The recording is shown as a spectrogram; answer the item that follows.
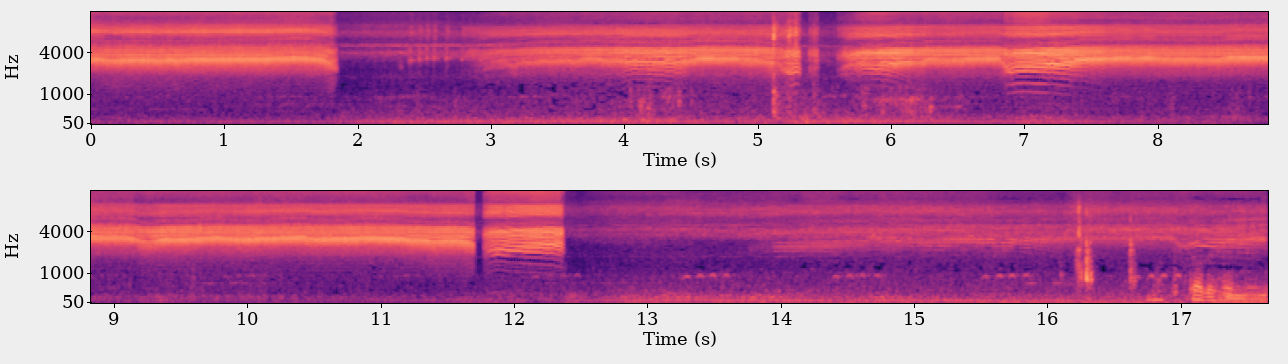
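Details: Cicada in Thailand, filmed from afar, that keeps calling even as it repeatedly flies off and changes perch; loud harmonic buzzing tones break off abruptly and restart, with short gaps and a faint rasping, rapidly repeated texture.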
